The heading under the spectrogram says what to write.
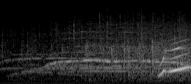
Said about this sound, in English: Everybody here is clapping.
